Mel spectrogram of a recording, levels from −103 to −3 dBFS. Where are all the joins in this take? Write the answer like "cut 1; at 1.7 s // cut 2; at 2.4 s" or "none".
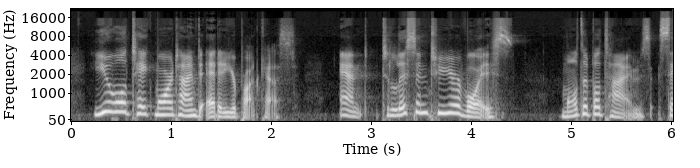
none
